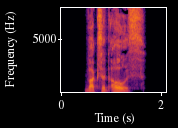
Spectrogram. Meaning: second-person plural subjunctive I of auswachsen
- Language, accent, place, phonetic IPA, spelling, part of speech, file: German, Germany, Berlin, [ˌvaksət ˈaʊ̯s], wachset aus, verb, De-wachset aus.ogg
